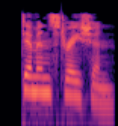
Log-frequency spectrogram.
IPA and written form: dˌɛmənstrˈeɪʃən (demonstration)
